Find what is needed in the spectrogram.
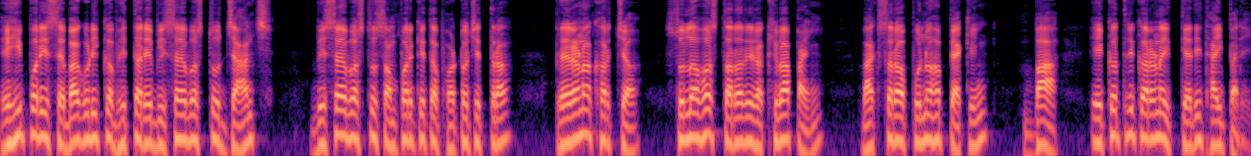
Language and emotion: Odia, neutral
